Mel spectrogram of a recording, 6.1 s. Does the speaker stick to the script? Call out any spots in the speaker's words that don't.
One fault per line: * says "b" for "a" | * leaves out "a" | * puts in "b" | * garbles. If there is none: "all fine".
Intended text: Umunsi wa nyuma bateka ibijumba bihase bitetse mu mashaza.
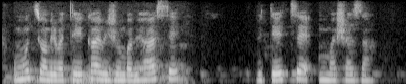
* says "mbere" for "nyuma"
